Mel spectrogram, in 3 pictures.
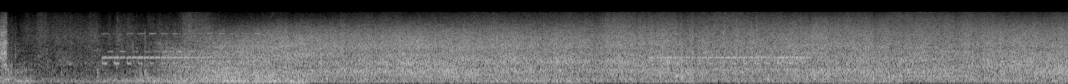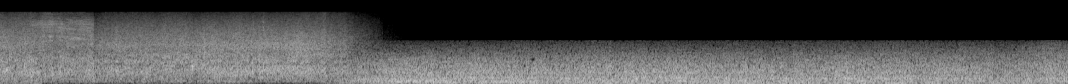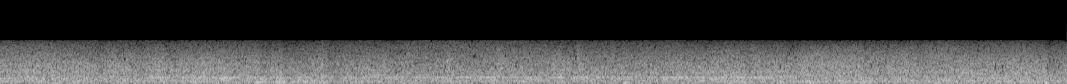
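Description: Tornado winds blowing hard across the microphone, a steady loud rushing roar. About halfway through the sound turns duller and muffled.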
